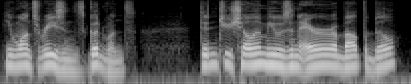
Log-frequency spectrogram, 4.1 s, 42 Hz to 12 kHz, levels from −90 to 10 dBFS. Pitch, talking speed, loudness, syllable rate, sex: 135 Hz, 235 wpm, -15 LUFS, 5.7 syllables/s, male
